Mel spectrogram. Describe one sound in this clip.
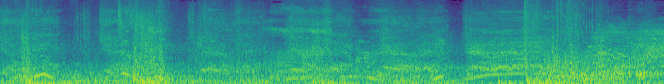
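A chorus of voices chants over and over.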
